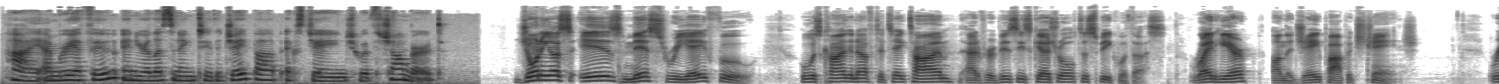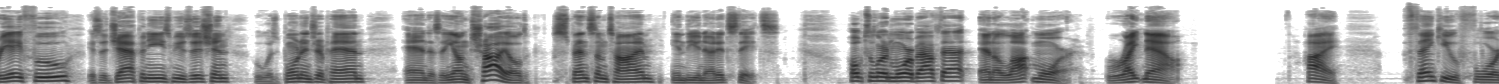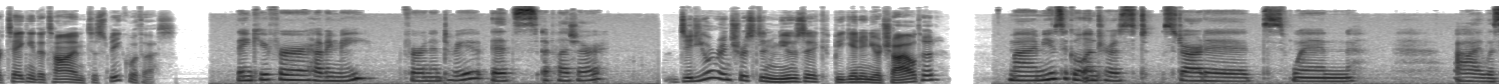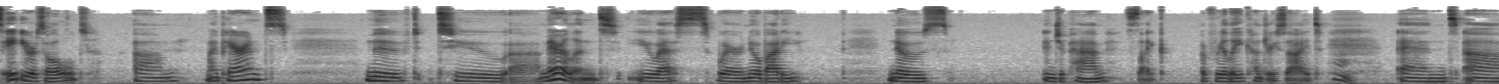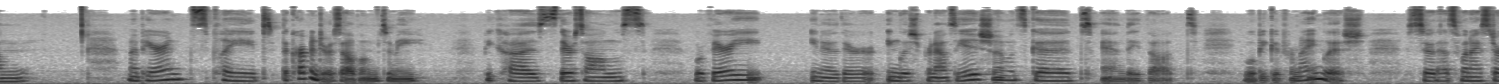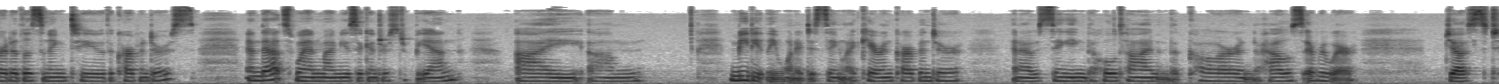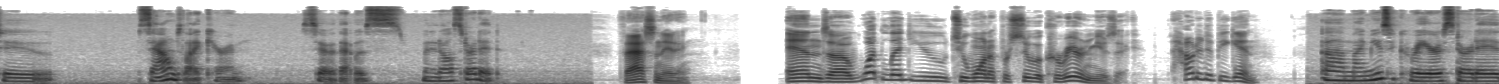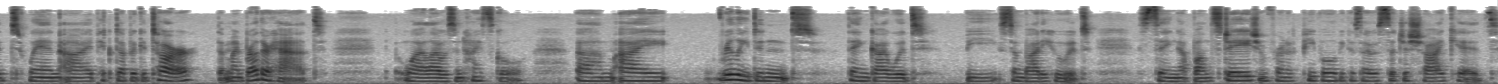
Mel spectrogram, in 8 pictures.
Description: Rie Fu Listen to Radio Interview Well-respected J-Pop artist who is known for her work in Gundam Seed Destiny and recently released a new album of her renditions of songs by The Carpenters.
